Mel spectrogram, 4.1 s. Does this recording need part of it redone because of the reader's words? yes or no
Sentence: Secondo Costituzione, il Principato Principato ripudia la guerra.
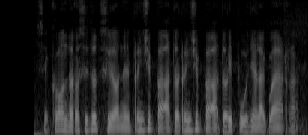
no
